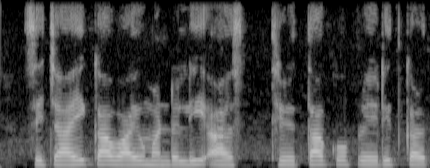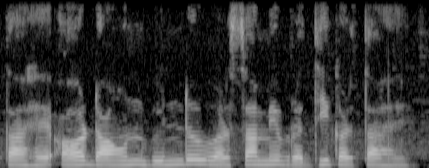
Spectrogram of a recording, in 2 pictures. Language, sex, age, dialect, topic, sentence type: Hindi, female, 41-45, Awadhi Bundeli, agriculture, statement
